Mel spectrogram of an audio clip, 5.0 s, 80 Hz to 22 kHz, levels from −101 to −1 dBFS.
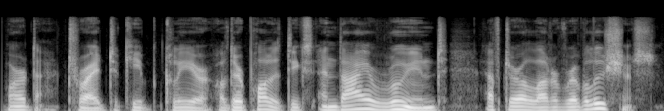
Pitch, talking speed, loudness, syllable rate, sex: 120 Hz, 195 wpm, -17 LUFS, 5.5 syllables/s, male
